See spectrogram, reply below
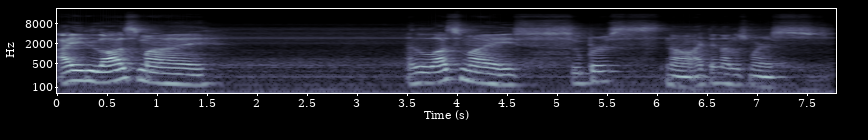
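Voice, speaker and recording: A man streaming a game, talking casually to his chat in quick rambling bursts and restarts. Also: medium pitch, a bit bright, slight background noise. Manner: rambling, talks to chat while playing; quick bursts, trailing off mid-sentence. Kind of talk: casual gaming livestream chat.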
